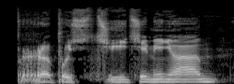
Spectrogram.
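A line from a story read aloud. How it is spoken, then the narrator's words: Roaring bark. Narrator (Russian): рявкнул лев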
